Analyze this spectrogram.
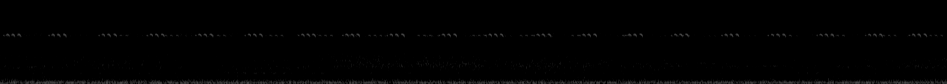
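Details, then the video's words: Field crickets keep up a steady high-pitched pulsed chirp, short bursts about twice a second, with low rumble beneath and no other clear sounds. "Cricket Sounds In A Field"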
